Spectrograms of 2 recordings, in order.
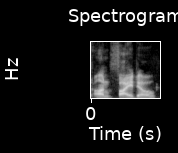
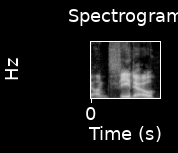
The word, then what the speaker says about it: Onfido: I'm the CTO at OnFido, or actually OnFido. Mary, you made me pronounce my own company wrong.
